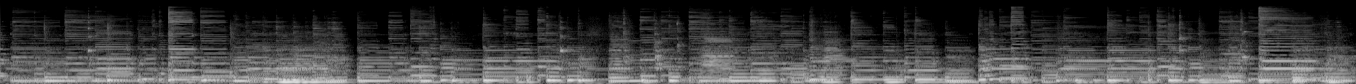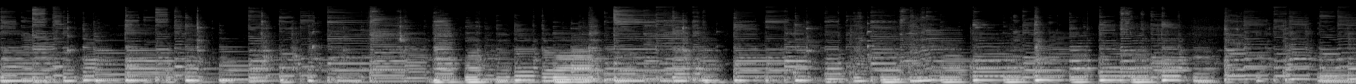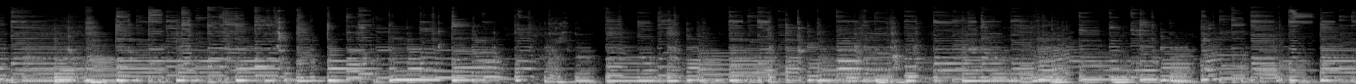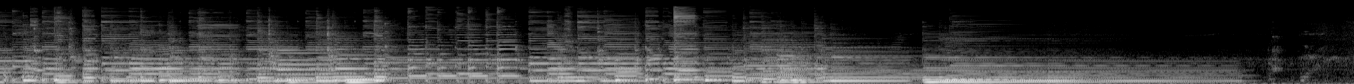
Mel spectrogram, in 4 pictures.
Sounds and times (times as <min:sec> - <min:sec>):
Acoustic guitar: 0:00.0 - 0:54.2
Strum: 0:00.0 - 0:54.2.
